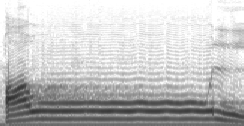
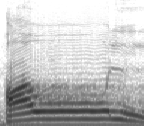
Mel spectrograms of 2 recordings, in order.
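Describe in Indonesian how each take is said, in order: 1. Vokal panjang ditahan selama enam ketukan. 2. Vokal panjang ditahan selama empat ketukan. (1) "Yang pertama dibaca enam harokat" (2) "kemudian empat harokat"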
